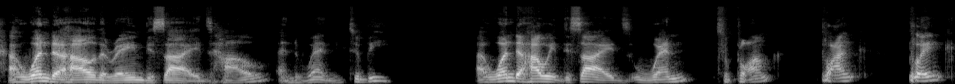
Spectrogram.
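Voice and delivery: loud, musical read with each sound word set apart; wondering story read. A narrator's reading. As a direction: wonder aloud, then drop the plinks like raindrops. Reads picture book aloud.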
